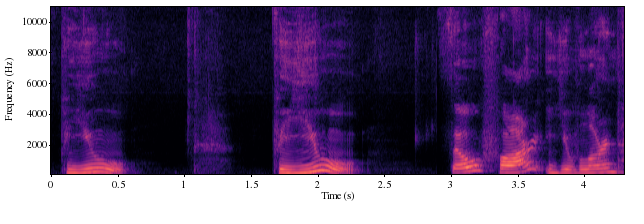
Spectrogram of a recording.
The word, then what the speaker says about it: пью: The first sound is P, then goes soft sign, and soft sign makes the preceding letter sound soft.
